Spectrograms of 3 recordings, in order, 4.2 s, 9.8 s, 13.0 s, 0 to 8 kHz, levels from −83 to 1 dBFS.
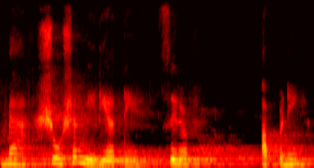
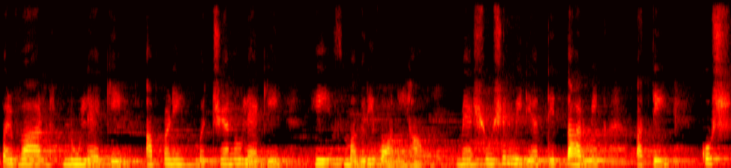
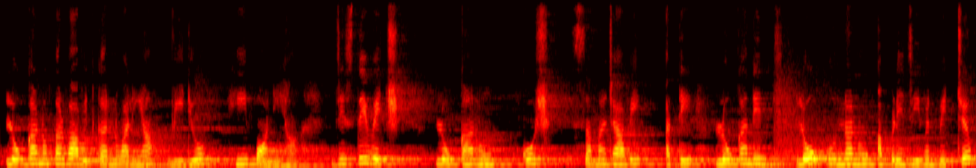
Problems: constant background noise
